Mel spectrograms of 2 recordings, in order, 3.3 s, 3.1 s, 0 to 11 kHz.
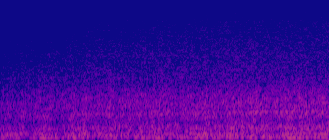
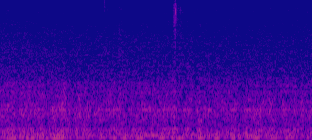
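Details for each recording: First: Dreo tower fan (Pro unit) running at level 9: steady airy fan rush with a faint whirring tone near 700 Hz on top; owner hears slight whirring/bearing noise, unsure if unit-specific. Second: Dreo 25dB tower fan at top speed (level 12): steady, even rush of air with a soft motor hum, no ticking, whirring or bearing growl as heard on the Pilot Pro; fan running normally.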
